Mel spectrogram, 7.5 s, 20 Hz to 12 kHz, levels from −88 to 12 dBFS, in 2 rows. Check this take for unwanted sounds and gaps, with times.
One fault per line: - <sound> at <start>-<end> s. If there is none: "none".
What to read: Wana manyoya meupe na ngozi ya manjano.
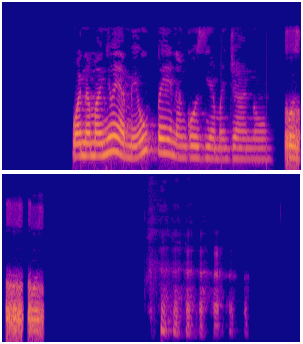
- laugh at 3.5-4.3 s
- laugh at 5.5-6.8 s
